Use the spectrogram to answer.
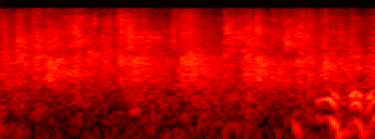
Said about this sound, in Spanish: ¿Aprendimos? Sí, le damos un aplauso con mucho cariño a la doctora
